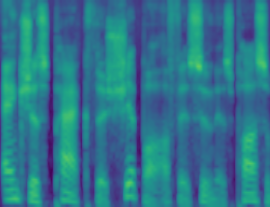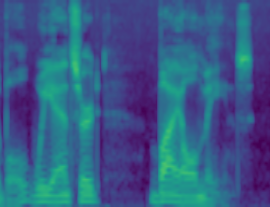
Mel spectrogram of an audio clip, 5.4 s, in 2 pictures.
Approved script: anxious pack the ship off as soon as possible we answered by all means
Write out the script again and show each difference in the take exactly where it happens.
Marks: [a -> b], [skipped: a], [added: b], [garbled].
anxious pack the ship off as soon as possible we answered by all means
